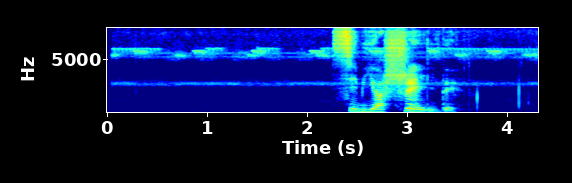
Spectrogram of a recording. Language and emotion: Russian, angry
